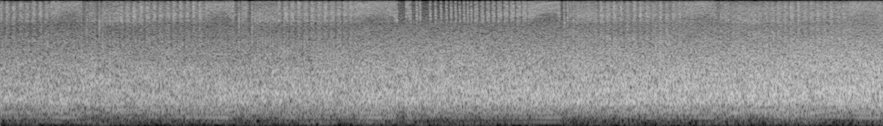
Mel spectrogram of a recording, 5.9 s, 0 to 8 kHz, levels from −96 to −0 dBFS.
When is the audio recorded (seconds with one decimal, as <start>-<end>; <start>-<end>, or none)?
2.6-3.8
